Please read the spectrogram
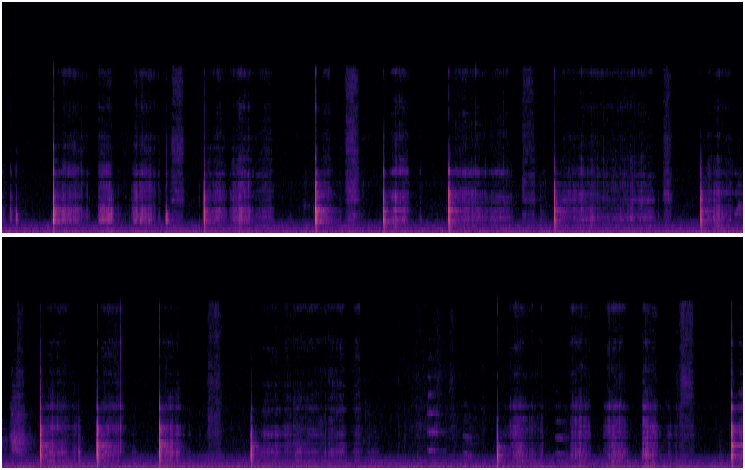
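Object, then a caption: Painted wooden board traced with a glass rod. A glass rod, held by fingers with long nails, traces along the distressed white lettering of a black-painted solid wooden box sign lying on a cloth on a wooden table. Soft, bright scratching and rubbing runs throughout, broken by about fourteen sharp, dry taps that die away instantly.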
